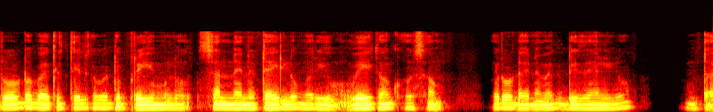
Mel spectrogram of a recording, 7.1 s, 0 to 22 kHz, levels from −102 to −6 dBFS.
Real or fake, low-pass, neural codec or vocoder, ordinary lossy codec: fake; none; codec, 16 kHz, 4 kbps, FunCodec, trained on LibriTTS, 50 frames a second; none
